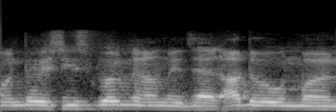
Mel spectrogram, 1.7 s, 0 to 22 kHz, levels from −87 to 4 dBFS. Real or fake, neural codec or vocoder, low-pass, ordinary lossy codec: fake; codec, 16 kHz, 1 kbps, X-Codec, HuBERT features, trained on balanced general audio; 7.2 kHz; none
